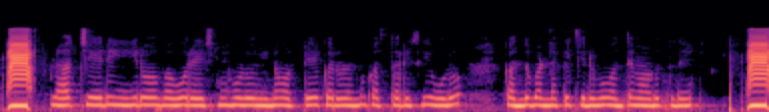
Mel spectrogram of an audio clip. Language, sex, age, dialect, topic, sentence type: Kannada, female, 36-40, Mysore Kannada, agriculture, statement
